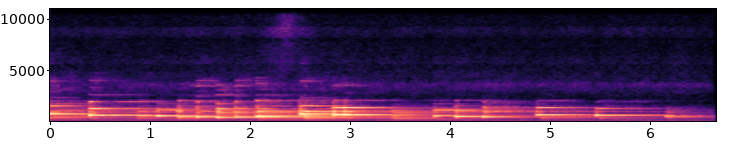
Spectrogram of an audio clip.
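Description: Gentle background piano music, a melody of notes that change about twice a second and fade out near the end.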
